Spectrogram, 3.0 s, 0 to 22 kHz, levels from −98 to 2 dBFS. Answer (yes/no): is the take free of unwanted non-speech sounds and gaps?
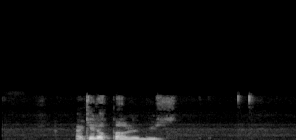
yes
